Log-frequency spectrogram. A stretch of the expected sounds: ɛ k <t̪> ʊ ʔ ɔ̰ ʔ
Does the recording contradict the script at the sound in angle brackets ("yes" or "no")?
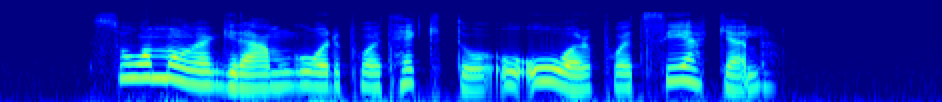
no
